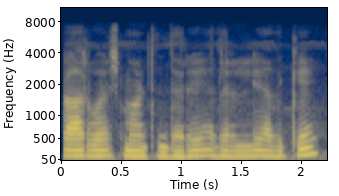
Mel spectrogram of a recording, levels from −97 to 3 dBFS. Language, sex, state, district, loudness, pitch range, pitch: Kannada, male, Karnataka, Koppal, -17 LUFS, 110-120 Hz, 120 Hz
